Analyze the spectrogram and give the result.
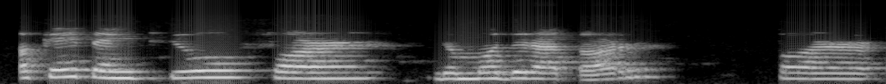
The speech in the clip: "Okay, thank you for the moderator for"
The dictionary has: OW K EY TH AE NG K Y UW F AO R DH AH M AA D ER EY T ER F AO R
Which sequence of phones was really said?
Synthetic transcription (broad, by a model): OW K EY T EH NG K Y UW F AO R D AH M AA D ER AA T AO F AO R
